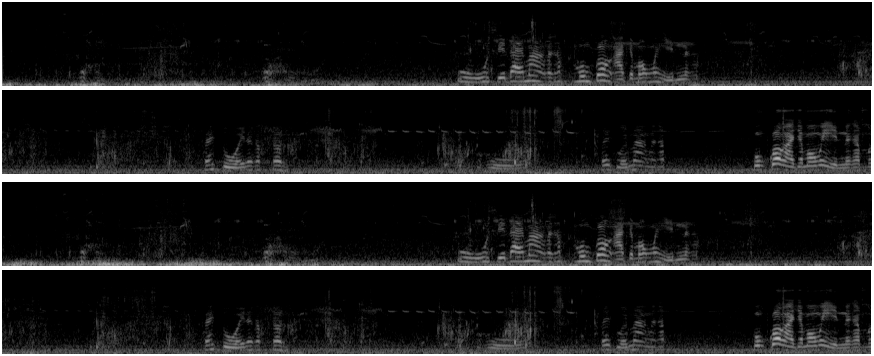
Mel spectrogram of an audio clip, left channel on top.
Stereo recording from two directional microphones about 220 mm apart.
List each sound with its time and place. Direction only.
4.5 s speech: 10° right (ahead or behind)
8.4 s boat: 15° right (ahead or behind)
13.1 s rowboat: 15° right (ahead or behind)
16.2 s speech: 5° right (ahead or behind)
